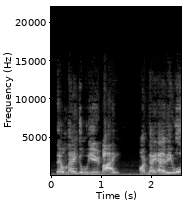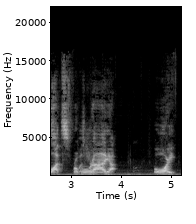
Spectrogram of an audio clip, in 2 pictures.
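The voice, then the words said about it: Put-on Australian accent. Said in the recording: “nobody speaks with an Australian accent other than me”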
